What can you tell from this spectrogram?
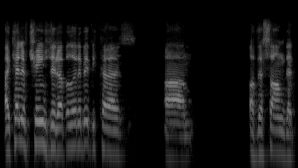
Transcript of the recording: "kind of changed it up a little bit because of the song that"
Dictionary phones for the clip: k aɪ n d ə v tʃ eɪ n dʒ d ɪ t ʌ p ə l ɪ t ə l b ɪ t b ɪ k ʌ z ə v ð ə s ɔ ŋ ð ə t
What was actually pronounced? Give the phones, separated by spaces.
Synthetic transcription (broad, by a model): k aɪ n d ə v tʃ eɪ n dʒ d ɪ t ʌ p ə l ɪ t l b ɪ t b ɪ k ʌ z ə v ð ə s ɔ ŋ ð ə t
